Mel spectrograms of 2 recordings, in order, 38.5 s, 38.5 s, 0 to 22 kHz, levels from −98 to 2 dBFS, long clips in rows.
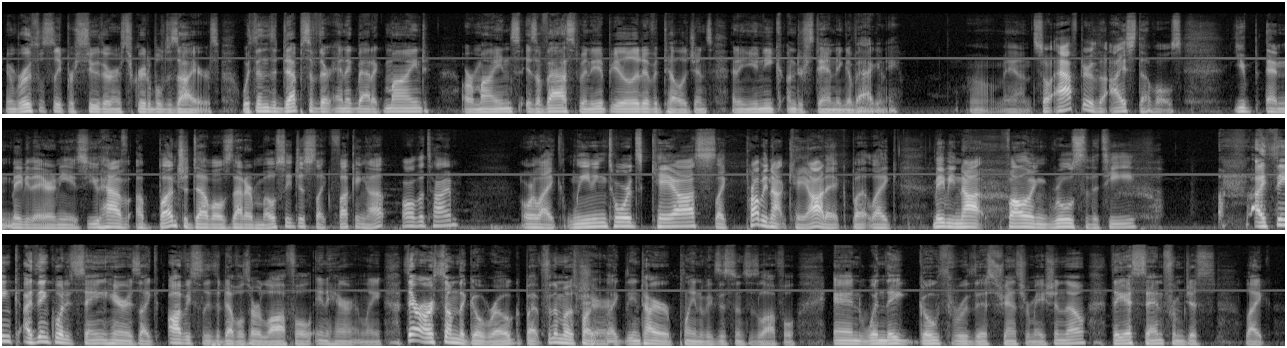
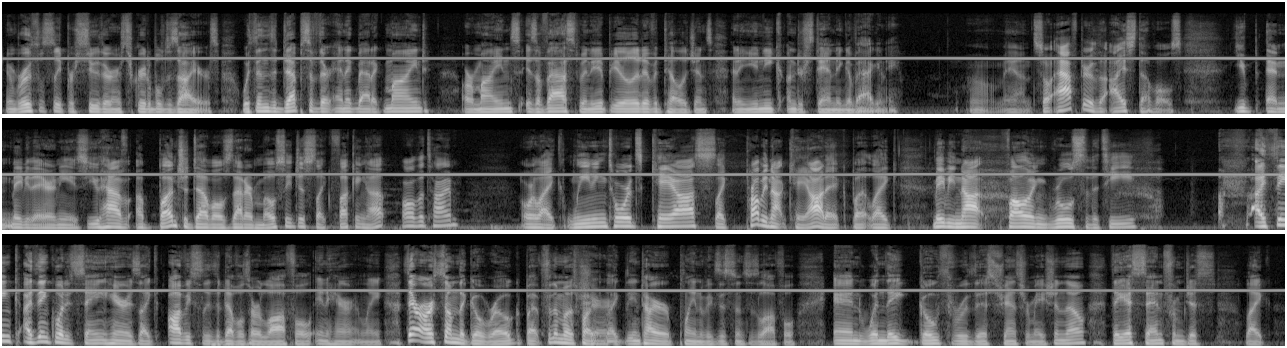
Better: first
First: high-pitched whine; faint; throughout; 3 kHz, 30 dB below the speech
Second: high-pitched whine; loud; throughout; 3 kHz, 8 dB below the speech

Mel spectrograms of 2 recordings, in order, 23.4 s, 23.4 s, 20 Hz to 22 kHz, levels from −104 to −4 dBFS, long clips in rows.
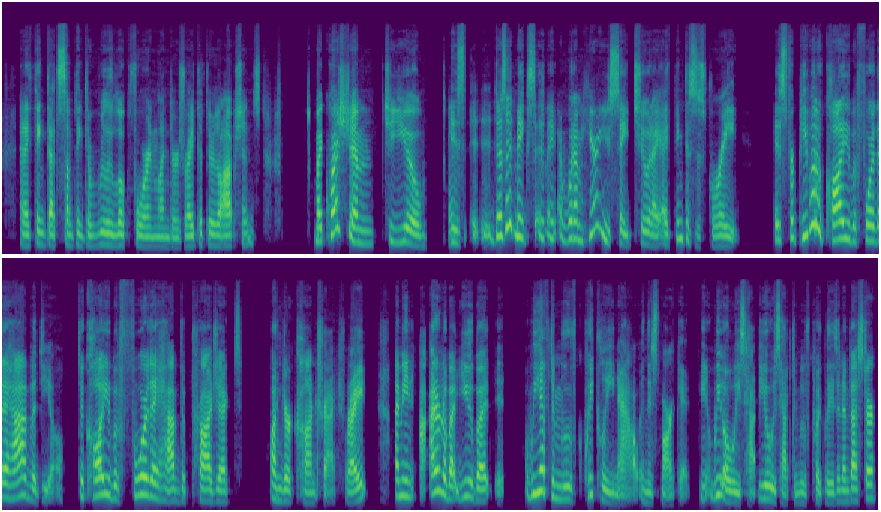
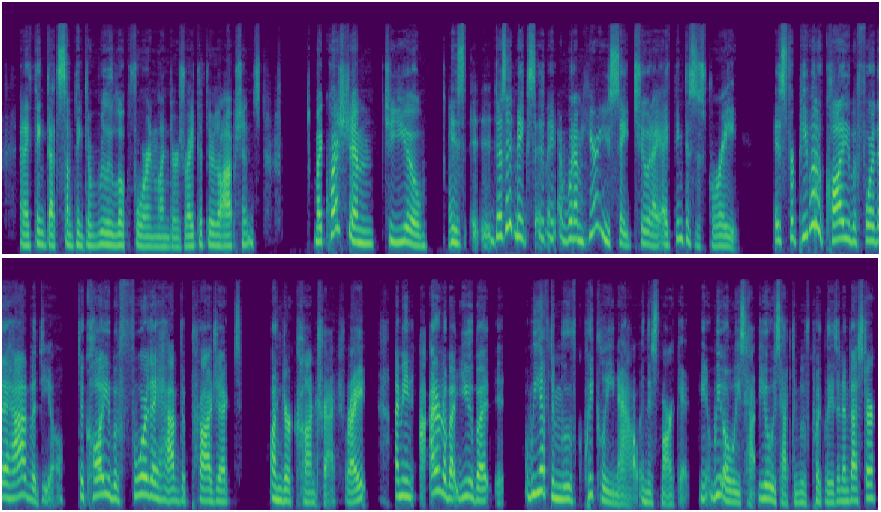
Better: second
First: thin; very slightly; fading below 300 Hz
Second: none

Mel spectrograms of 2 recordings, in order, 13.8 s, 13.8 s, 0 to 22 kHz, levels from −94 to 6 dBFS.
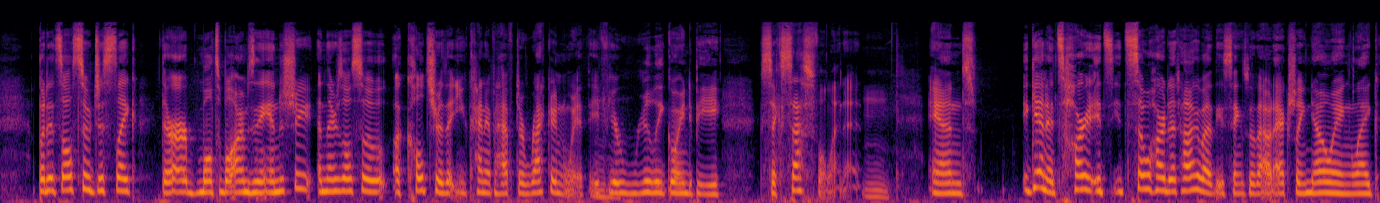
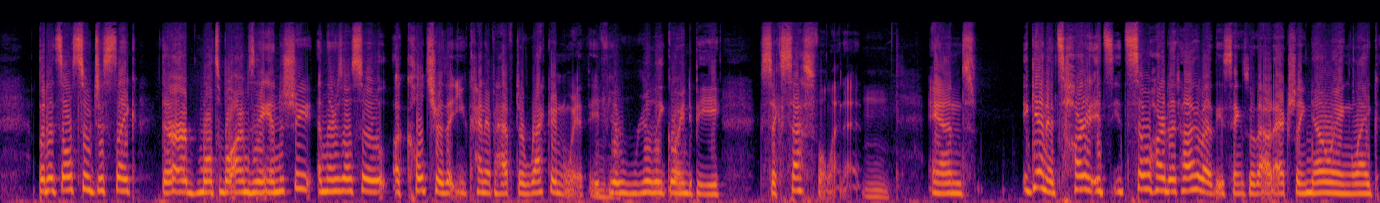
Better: first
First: none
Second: distortion; slight; 10% of the sound clipped

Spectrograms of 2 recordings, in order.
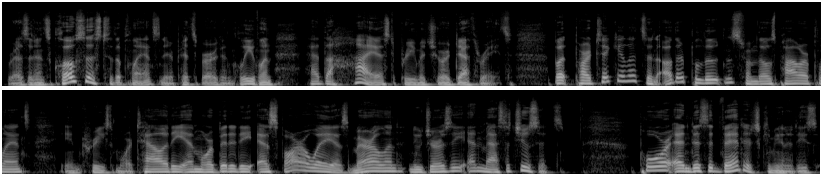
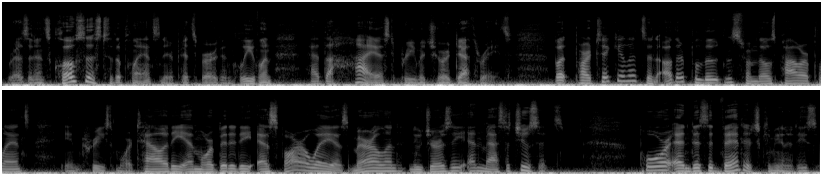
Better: first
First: none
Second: low rumble; noticeable; throughout; 20 dB below the speech

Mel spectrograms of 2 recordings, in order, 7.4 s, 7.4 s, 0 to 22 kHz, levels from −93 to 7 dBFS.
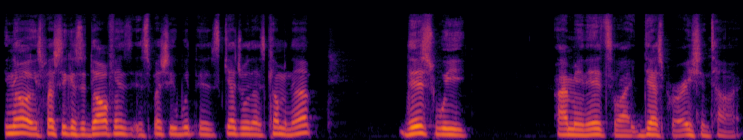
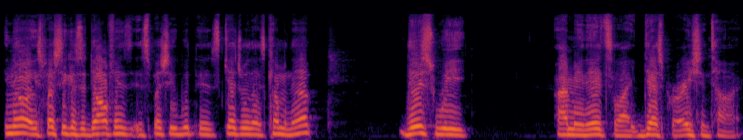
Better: first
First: none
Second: distortion; slight; 10 dB below the speech

